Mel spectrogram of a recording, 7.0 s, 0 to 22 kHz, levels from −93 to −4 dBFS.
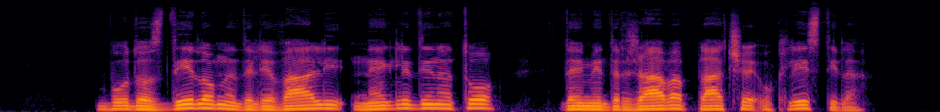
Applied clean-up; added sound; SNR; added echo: neural mask model DeepFilterNet 3.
